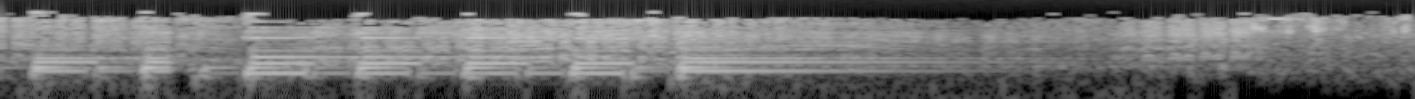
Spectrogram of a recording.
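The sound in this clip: Rockhopper penguin colony calling, with harsh, braying, pulsed cries repeating in a quick rhythm before a longer drawn-out call trails off and fainter calls continue.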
